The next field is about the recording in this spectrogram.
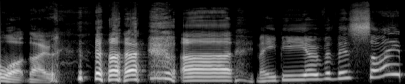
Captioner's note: laughs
